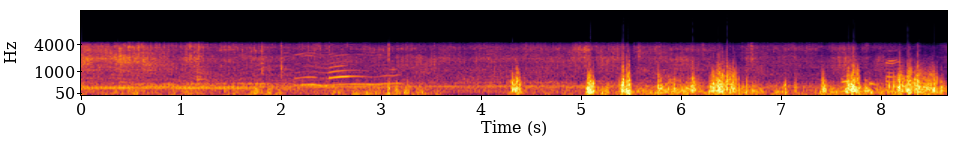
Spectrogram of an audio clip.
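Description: Distant go-kart with a clone engine, a small single-cylinder four-stroke, running steadily on track, its pitch dipping and rising about two to three seconds in. In the second half, irregular wind gusts buffet the microphone.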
